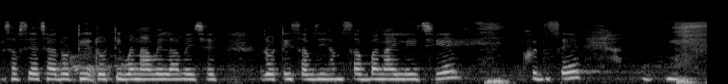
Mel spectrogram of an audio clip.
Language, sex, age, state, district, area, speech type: Maithili, female, 18-30, Bihar, Purnia, rural, spontaneous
